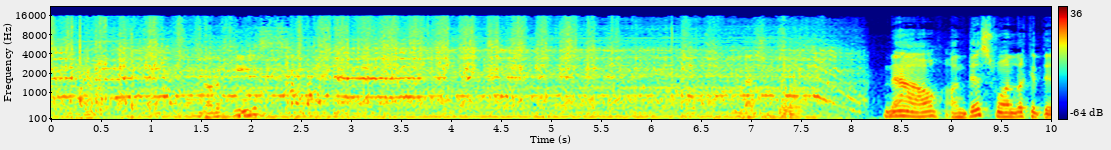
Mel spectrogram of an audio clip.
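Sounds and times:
electric grater motor humming: 0.0s - 8.2s
shredder drum grating cucumber: 0.0s - 8.2s.

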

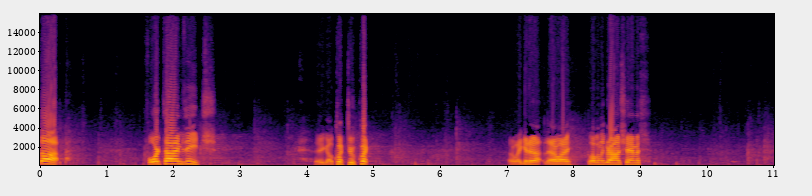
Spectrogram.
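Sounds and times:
footfalls on artificial turf: 0.0s - 11.0s.

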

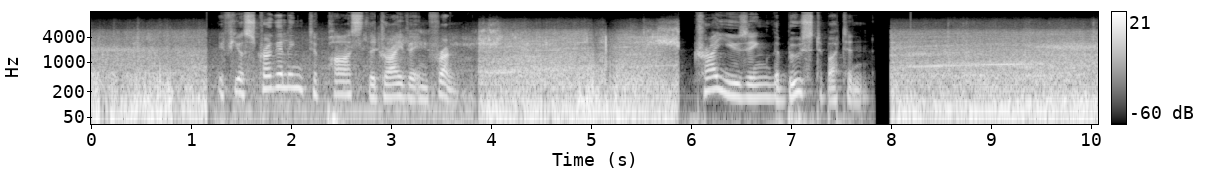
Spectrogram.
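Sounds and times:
wind rushing on microphone: 0.0s - 1.3s, 3.3s - 5.9s, 8.1s - 10.0s.

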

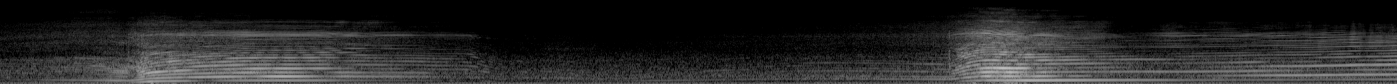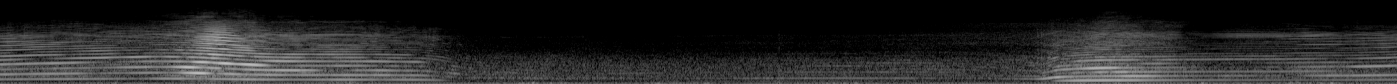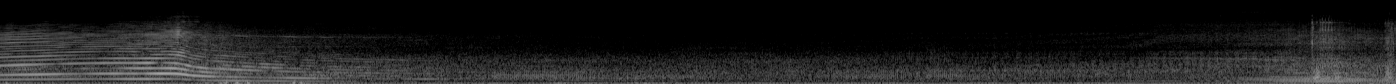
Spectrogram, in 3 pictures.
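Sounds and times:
propeller plane flying overhead: 0.0s - 41.9s
propeller aircraft engine buzzing: 35.6s - 41.9s.

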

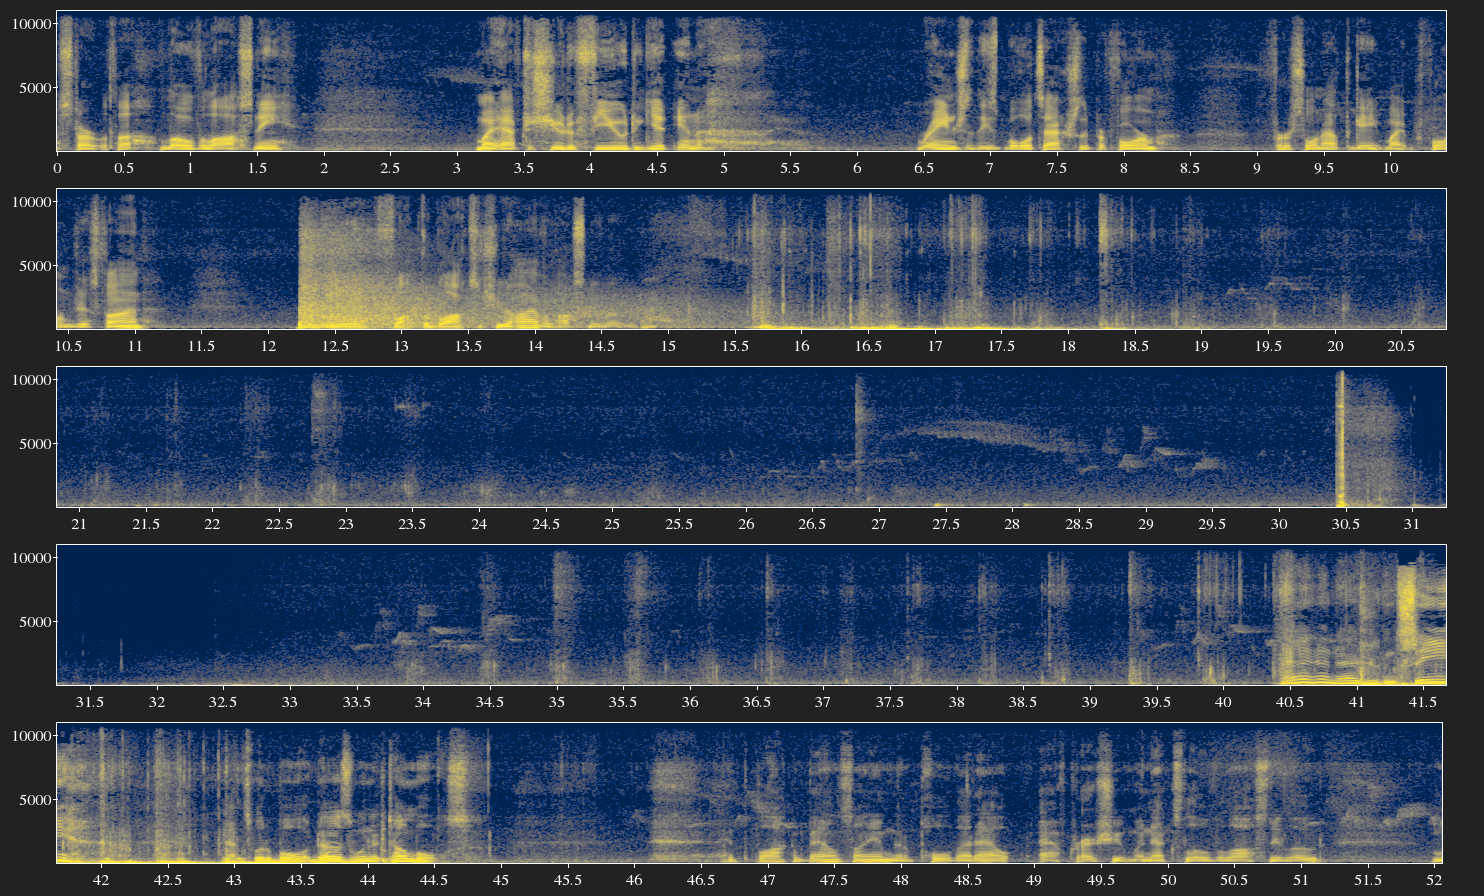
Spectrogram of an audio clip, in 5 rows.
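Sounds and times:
rifle shot: 12.2s - 16.5s, 30.4s - 31.0s
footsteps: 14.8s - 24.2s, 33.2s - 45.1s
faint bird chirps: 19.2s - 20.1s, 33.2s - 35.0s, 39.3s - 40.6s.

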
